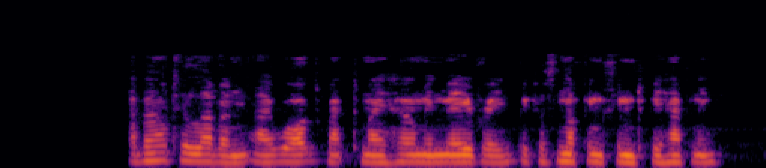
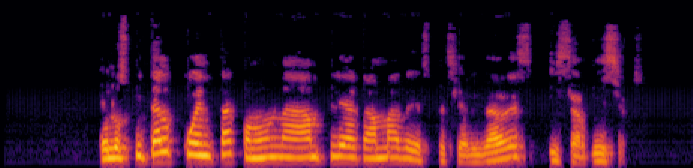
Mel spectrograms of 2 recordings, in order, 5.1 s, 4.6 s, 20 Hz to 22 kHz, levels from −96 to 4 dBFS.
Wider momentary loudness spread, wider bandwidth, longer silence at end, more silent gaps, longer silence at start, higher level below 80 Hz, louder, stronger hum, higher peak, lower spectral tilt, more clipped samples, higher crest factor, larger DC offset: about the same, 11 LU vs 11 LU; second, 6.6 kHz vs 13.5 kHz; about the same, 0.35 s vs 0.45 s; neither; first, 0.85 s vs 0.65 s; about the same, -68 dBFS vs -66 dBFS; second, -36 LUFS vs -18 LUFS; neither; second, -18 dBFS vs -2 dBFS; first, -9 dB/octave vs -7 dB/octave; neither; about the same, 18 dB vs 16 dB; neither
